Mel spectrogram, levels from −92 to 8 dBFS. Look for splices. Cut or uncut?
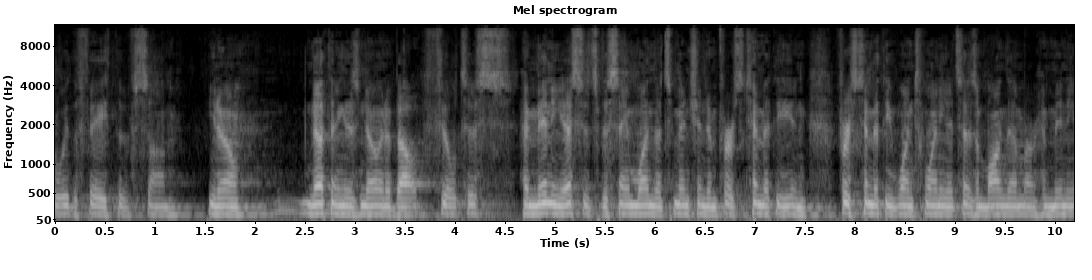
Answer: cut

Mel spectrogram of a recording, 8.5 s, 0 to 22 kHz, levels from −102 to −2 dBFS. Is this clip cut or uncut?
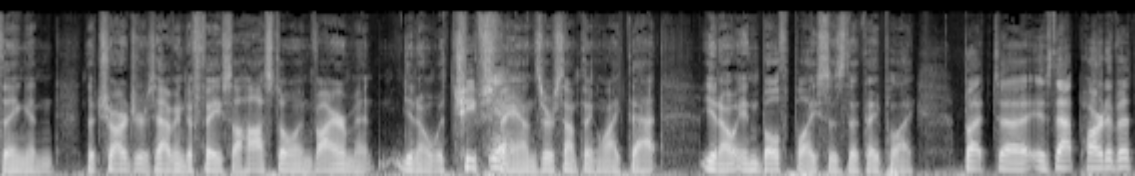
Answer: uncut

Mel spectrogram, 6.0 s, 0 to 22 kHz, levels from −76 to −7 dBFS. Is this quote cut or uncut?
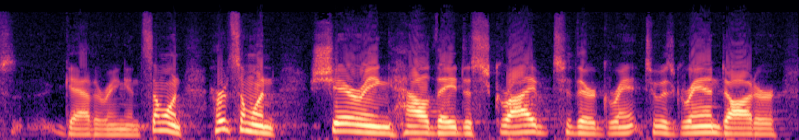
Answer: uncut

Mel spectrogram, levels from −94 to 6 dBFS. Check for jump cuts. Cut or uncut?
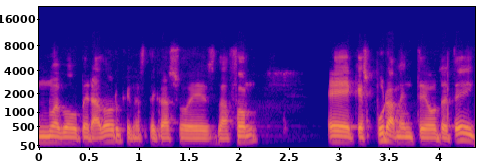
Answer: uncut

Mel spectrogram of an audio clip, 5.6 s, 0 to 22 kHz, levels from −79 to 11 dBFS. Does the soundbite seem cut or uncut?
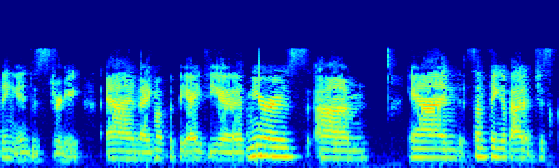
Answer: cut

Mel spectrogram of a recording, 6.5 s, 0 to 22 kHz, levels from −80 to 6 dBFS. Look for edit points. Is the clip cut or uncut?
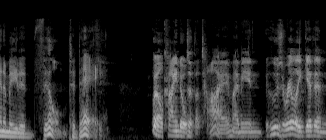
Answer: cut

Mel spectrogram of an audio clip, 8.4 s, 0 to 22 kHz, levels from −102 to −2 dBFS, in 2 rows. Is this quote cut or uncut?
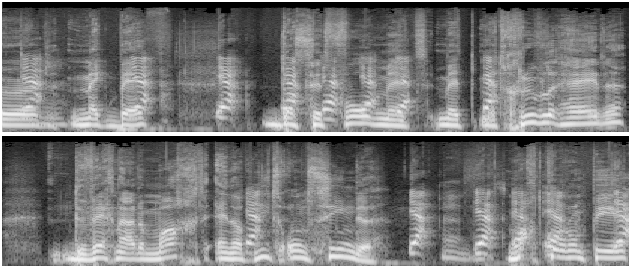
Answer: cut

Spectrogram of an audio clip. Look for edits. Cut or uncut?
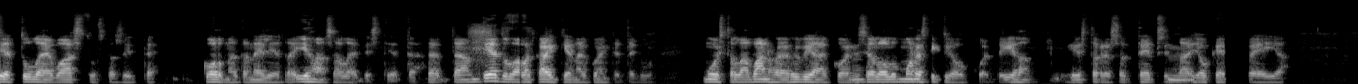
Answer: cut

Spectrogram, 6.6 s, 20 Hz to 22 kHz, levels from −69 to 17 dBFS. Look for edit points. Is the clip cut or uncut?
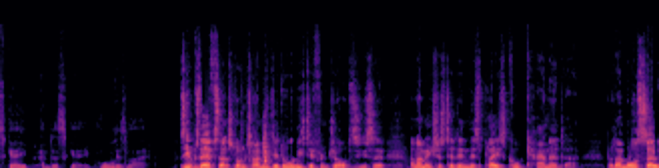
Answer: cut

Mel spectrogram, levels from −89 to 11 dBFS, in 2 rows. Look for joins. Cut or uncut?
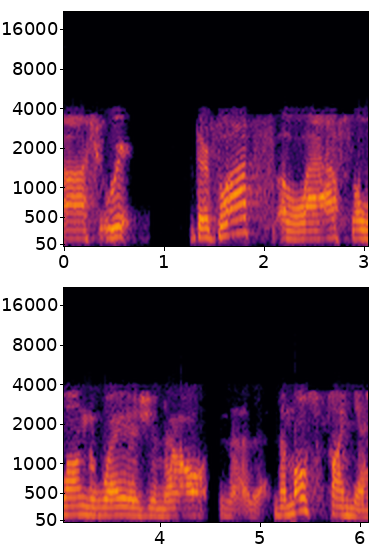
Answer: uncut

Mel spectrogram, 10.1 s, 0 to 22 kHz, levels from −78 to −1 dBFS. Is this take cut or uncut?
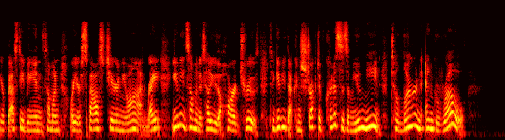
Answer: uncut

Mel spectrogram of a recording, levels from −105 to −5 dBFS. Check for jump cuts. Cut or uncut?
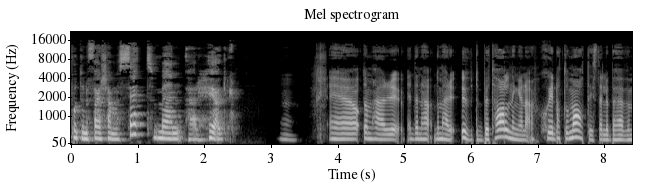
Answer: cut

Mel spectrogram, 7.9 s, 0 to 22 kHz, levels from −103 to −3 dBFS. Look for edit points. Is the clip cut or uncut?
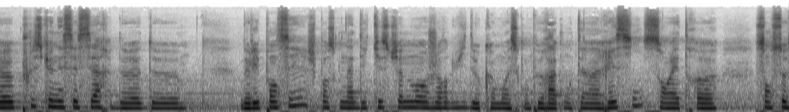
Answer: uncut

